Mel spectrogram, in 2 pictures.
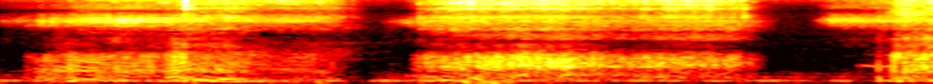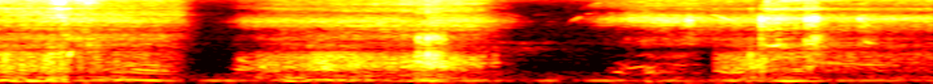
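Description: Rough, rattling snores on the in-breath, about five in nine seconds, separated by brief quiet pauses; ordinary snoring.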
